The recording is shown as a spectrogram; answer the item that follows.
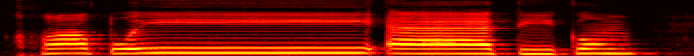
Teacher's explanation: خا اور طا دونوں کو موٹا پڑھیں گے. طا کے اوپر یہ جو مد ہے، مد متصل ہے، 5 حرکات کی مقدار لمبا کریں گے.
